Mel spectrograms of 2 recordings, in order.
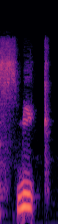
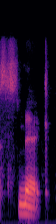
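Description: First: It is said with a French pronunciation. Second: It is said with an English pronunciation. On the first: "as the French would pronounce it" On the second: "as us English speakers would pronounce it"

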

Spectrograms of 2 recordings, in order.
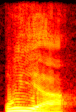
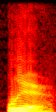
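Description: First: It ends on a vowel with no r sound. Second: It ends with a clear r sound. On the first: "British ইংলিশে এই আর এর উচ্চারণ হবে না" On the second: "উই আ উচ্চারণ না করে র বলা যাবে"

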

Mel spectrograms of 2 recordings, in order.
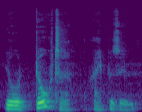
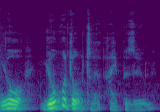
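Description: First: The stress falls on the word daughter. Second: The stress falls on the word your. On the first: It is your daughter, not your sister or mother. "So you put the stress on daughter" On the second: It is your daughter, not someone else's. "So you have to put the stress on your daughter"

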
